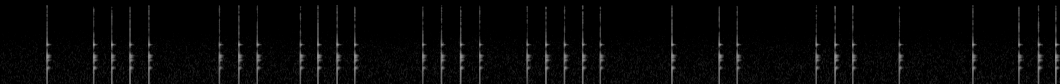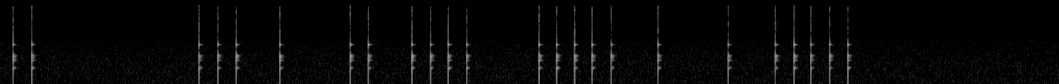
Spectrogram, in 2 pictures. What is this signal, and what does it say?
Tap code, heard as taps on a table, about 6 knocks a second. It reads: DOUBLE LIVE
